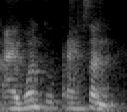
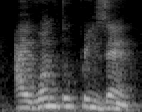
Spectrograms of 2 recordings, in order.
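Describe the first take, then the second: First: "present" dito PRE-sent, acento na primeira sílaba, forma errada; wrong noun stress. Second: "present" dito pre-SENT, acento na segunda sílaba; verb stress. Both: Shown as a demonstration.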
